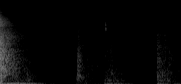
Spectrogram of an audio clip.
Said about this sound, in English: And then we'll do a clap sync in 3, 2, 1.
